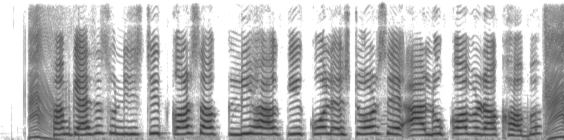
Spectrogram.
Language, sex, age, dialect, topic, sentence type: Magahi, female, 31-35, Western, agriculture, question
